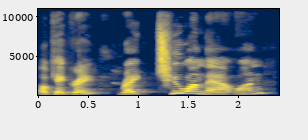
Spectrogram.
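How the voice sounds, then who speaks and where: High-pitched man doing magic show patter. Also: lively intonation, unhurried, very noisy. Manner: joking, chuckling, encouraging banter. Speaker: magician performing a live show. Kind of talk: live stage patter with a volunteer. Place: live show in front of an audience.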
